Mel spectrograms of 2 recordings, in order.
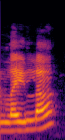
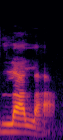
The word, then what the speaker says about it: La La Anthony: to let you know it's not layla it's la la la la la la anthony is who that was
